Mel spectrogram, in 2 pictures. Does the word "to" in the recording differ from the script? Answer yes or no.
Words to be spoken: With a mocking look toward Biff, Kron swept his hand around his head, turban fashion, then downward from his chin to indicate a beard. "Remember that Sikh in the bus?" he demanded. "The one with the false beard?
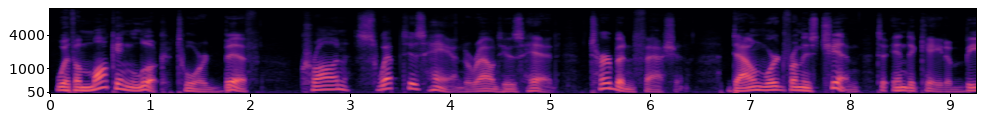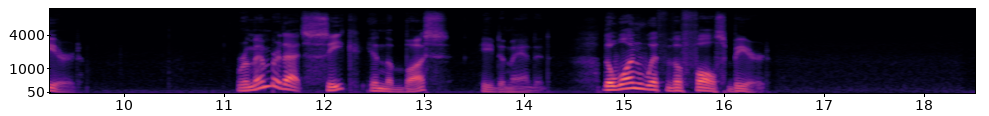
no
